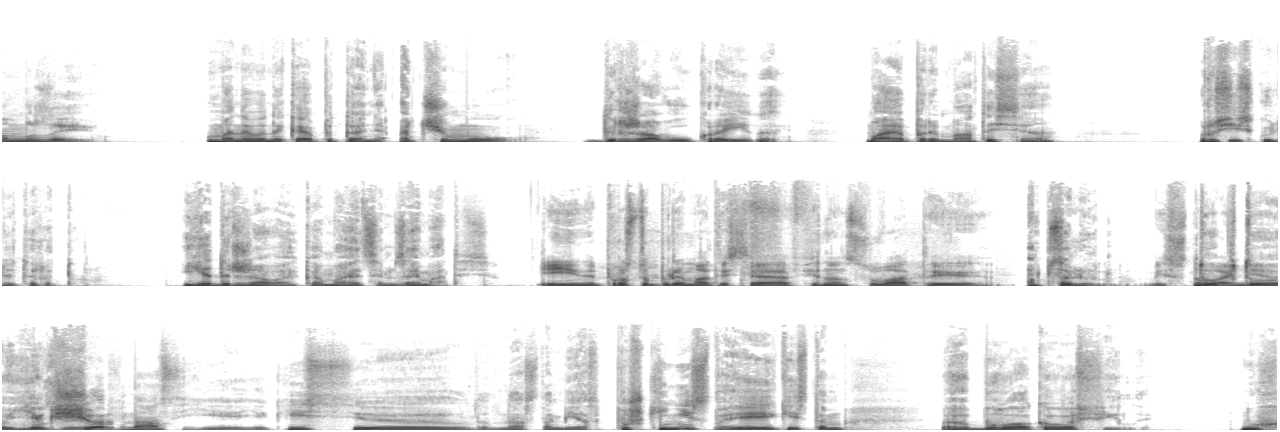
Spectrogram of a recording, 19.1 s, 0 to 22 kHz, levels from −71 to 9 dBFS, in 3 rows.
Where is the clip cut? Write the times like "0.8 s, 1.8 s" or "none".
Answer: 11.4 s, 13.3 s, 16.3 s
